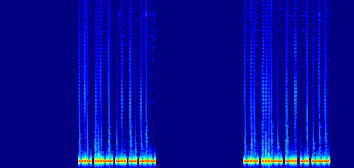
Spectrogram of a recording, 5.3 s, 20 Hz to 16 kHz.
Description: Morse code, heard as a keyed tone, about 51 wpm, 700 Hz. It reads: K3DNO K3DNO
